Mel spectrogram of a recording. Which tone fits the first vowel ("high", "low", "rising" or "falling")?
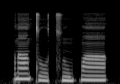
high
